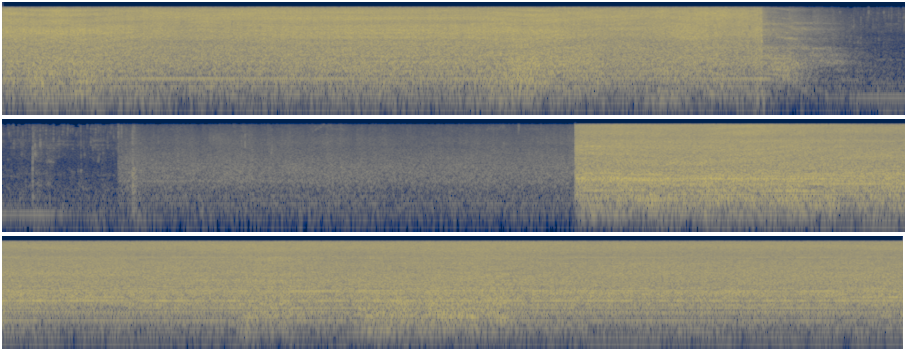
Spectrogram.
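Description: A pressure washer sprays water hard onto a car, hissing loudly.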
